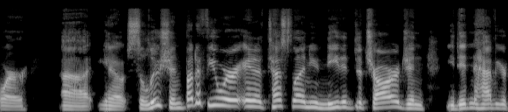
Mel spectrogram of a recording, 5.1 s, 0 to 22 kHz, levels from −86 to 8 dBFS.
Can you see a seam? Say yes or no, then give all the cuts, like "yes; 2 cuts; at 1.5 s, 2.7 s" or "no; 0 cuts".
no; 0 cuts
